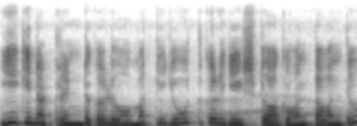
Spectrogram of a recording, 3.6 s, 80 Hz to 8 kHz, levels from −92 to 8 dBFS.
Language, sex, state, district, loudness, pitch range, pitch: Kannada, female, Karnataka, Dakshina Kannada, -13 LUFS, 255-290 Hz, 265 Hz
